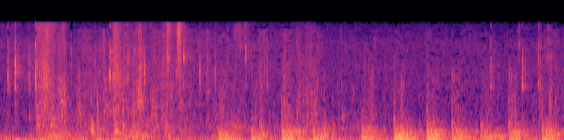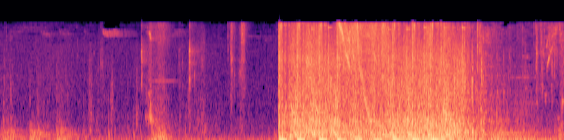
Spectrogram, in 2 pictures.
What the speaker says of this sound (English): I'm shooting at him on the freaking shield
